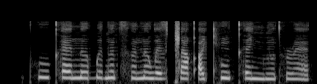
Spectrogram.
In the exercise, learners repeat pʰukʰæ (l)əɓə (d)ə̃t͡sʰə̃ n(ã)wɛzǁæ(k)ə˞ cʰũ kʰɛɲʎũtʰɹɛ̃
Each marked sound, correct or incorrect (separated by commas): incorrect, correct, incorrect, incorrect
